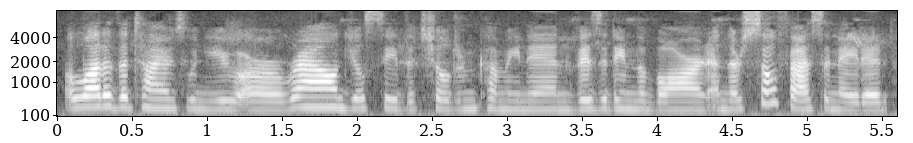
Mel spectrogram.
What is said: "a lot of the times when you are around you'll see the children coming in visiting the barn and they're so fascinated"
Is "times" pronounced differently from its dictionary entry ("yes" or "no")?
no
